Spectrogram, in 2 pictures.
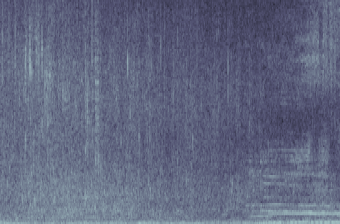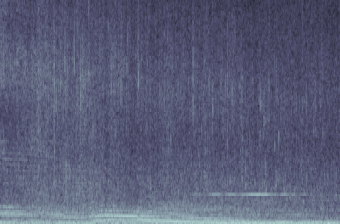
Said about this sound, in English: Water poured from the glass like a tidal wave. The elephant monsters were washed away, and the flood turned the desert into an ocean.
